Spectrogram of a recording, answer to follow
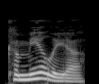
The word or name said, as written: camelia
